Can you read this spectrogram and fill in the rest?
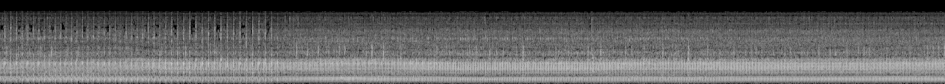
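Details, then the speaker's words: Powerwise ink pump air motor being rebuilt with kit, top half and shim gaskets refitted, running on air while six housing screws are only snugged: steady buzzing drone that drops pitch and settles; compression improves as screws tighten. Loose housing screws, low compression. "you should notice as it gets tighter you get better compression from the sound of the motor you can hear it"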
